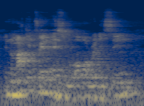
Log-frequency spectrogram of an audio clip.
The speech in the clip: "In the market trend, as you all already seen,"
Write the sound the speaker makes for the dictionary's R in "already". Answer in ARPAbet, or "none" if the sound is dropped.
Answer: R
